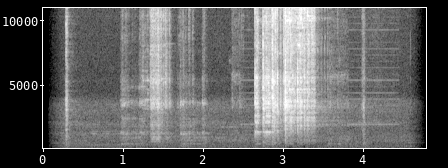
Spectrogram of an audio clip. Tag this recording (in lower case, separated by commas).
home sounds, coin (dropping)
